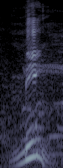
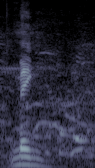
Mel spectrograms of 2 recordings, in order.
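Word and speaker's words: Minh: So Min is a Vietnamese name spelled M I N H and it's pronounced almost like M E N G. Ming Ming.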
